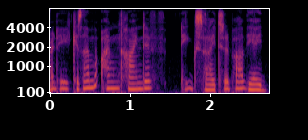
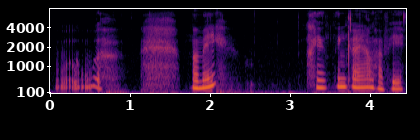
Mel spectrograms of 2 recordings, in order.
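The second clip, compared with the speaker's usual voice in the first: surprised; 5 semitones higher than usual. Retold or imitated. Retelling her surprised reply.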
